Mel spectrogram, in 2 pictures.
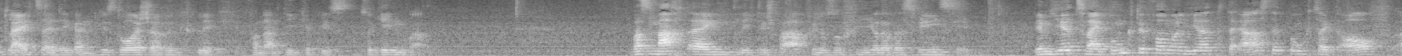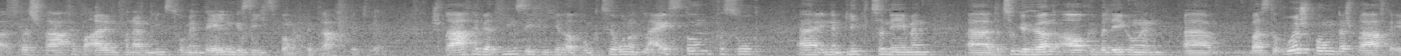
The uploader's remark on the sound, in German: Diese Vorlesung wurde von Studierenden aufgenommen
